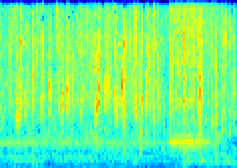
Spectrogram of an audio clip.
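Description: Tap water runs steadily inside a vacant house, a continuous broad hissing rush with slight surges and no voices.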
